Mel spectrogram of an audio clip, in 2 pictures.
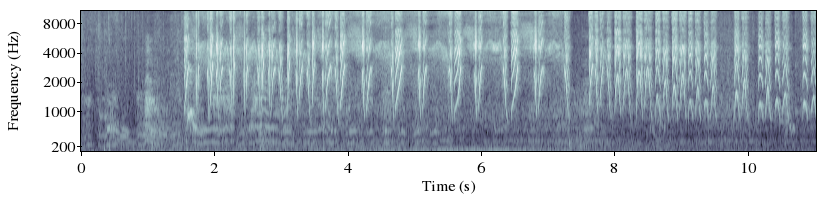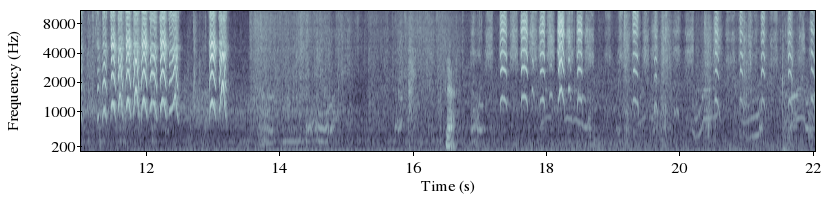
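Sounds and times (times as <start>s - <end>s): squeaky dog toy squeaking: 1.5s - 13.3s, 17.0s - 22.0s.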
